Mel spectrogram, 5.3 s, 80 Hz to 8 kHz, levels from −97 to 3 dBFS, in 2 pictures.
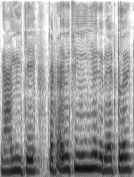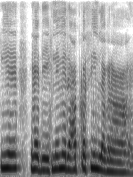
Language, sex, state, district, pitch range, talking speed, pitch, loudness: Hindi, male, Bihar, Gaya, 190-225 Hz, 225 wpm, 205 Hz, -11 LUFS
